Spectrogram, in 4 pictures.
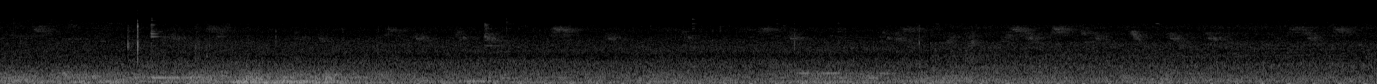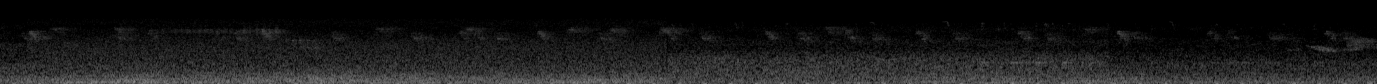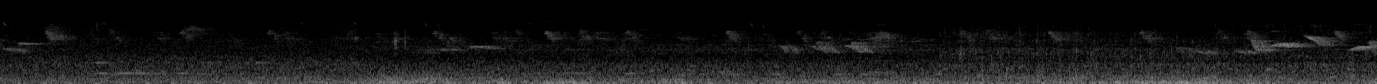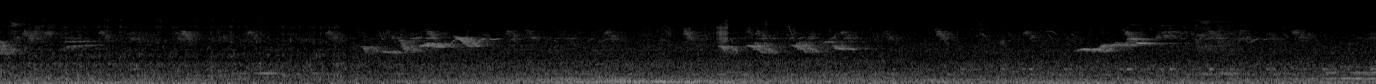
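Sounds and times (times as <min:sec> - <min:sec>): low rushing background: 0:09.1 - 0:20.5
small birds chirping: 0:09.1 - 0:20.5, 0:36.9 - 0:54.5.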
